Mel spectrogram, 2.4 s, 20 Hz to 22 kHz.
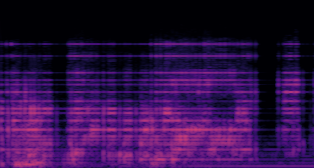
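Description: Audio warped by the 4ormulator V1 effect: a dense, buzzing, synthesizer-like mass of steady tones, with a brief dip a little under half a second in and a drop near the end.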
